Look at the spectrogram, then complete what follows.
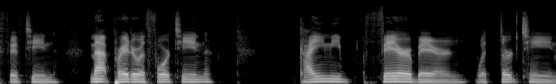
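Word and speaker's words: Ka'imi Fairbairn: Kaimi Fairbairn with 13.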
